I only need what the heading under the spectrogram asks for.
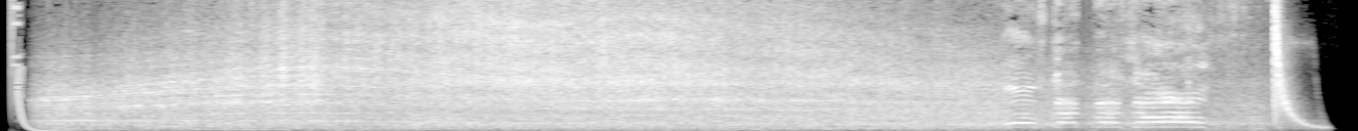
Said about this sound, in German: Es geht darum, dass zwei Männer vor einer Landebahn stehen und zuschauen, wie ein Flugzeug landet.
